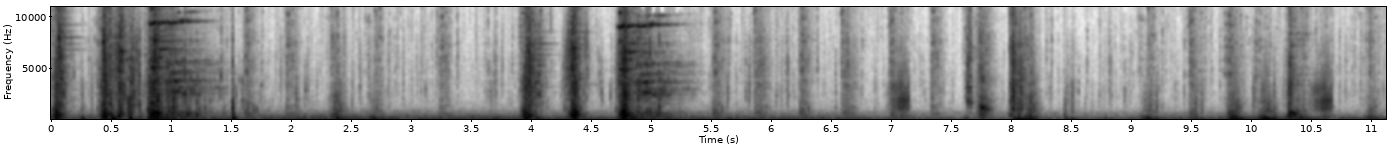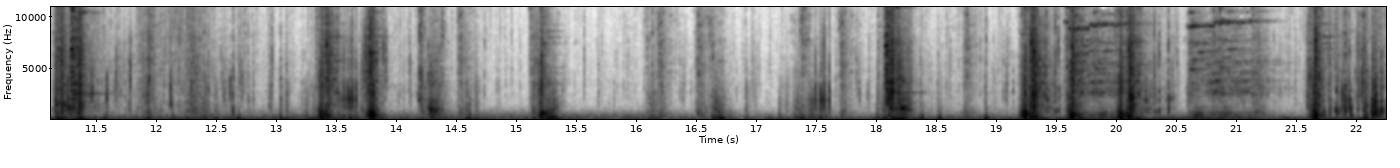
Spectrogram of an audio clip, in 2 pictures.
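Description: Skeleton bones clatter and scatter as they break apart.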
